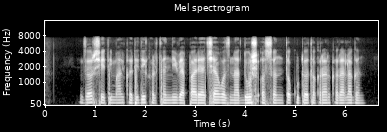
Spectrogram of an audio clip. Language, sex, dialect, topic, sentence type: Marathi, male, Varhadi, agriculture, question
